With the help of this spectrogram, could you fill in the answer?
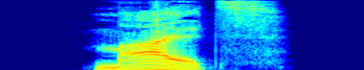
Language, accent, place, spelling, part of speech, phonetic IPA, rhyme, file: German, Germany, Berlin, Mals, proper noun / noun, [maːls], -aːls, De-Mals.ogg
- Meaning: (proper noun) a municipality of South Tyrol, Italy; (noun) genitive singular of Mal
